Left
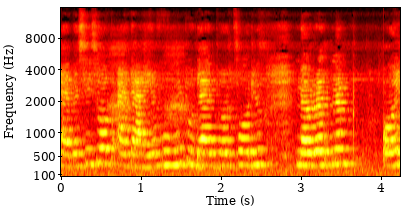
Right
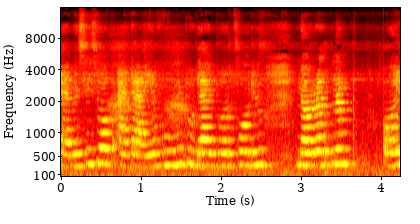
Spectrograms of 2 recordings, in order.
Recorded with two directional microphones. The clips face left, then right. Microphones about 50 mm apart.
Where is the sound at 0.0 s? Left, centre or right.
Centre.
